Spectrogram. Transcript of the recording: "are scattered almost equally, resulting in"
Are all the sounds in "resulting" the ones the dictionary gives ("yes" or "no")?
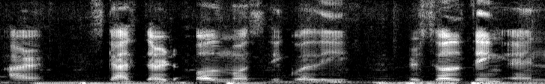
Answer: no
